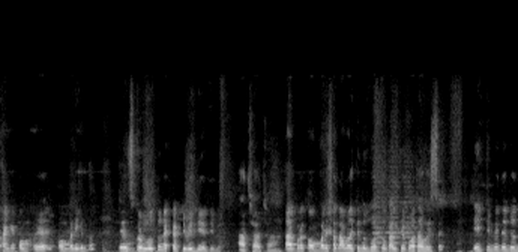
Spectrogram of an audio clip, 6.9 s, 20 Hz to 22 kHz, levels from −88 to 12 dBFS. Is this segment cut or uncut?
uncut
